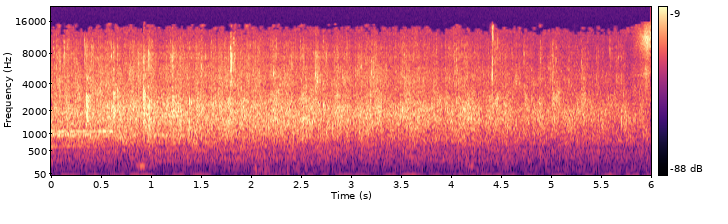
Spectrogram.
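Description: Audience applauding, a steady patter of many hands that slowly dies down.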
